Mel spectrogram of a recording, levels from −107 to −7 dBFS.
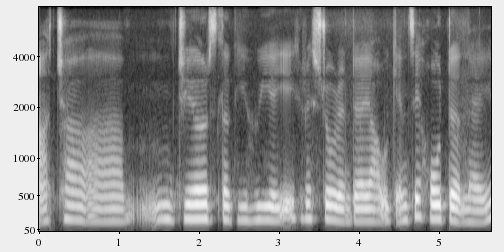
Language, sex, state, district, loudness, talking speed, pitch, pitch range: Hindi, female, Bihar, Patna, -19 LUFS, 160 wpm, 180 Hz, 165-190 Hz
